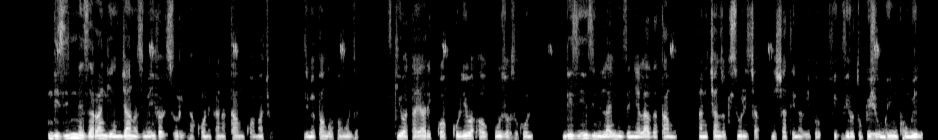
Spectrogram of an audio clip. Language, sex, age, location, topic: Swahili, male, 25-35, Wajir, agriculture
